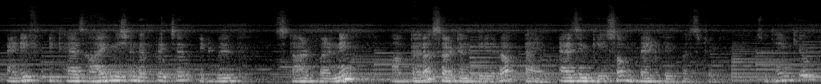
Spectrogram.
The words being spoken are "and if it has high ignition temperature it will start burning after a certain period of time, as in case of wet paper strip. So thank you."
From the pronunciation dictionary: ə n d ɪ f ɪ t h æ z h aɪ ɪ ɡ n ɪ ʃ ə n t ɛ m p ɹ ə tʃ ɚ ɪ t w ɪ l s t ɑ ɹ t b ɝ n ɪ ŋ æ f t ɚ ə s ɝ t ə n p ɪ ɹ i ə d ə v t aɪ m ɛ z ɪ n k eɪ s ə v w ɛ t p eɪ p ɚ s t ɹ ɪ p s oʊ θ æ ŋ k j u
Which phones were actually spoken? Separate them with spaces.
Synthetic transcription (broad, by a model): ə n d ɪ f ɪ t h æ z h aɪ ɪ ɡ n ɪ ʃ ə n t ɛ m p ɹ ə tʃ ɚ ɪ t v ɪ l s t ɑ ɹ t b ɝ n ɪ ŋ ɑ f t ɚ ə s ɝ t ə n p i ɹ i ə d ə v t aɪ m ɛ z ɪ n k eɪ s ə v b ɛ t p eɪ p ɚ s t ʌ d s oʊ t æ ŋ k j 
